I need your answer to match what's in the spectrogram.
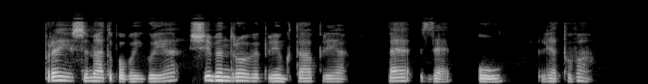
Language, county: Lithuanian, Vilnius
